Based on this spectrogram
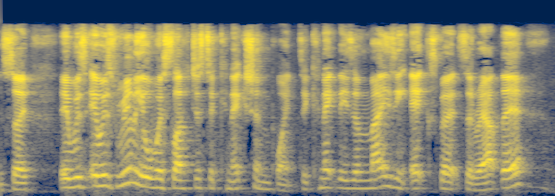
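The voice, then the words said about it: Fast-talking Australian accent. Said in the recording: “with an Aussie accent ... They really struggle with our accents ... we tend to talk quite fast in our Australian accent”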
